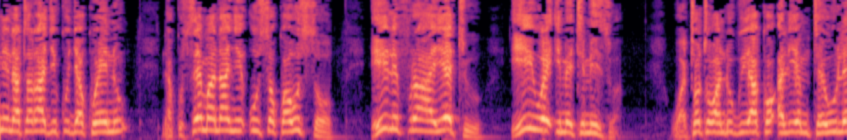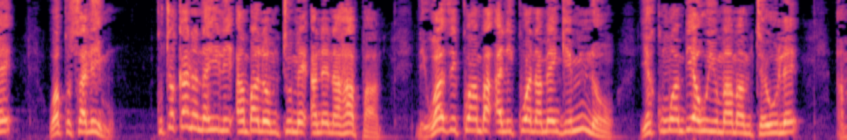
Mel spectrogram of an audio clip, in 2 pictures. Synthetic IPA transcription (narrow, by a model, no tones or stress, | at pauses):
ninataɾaʄikuʄakwɛnu | nʔa̰kusɛmanaɲiʔusɔkwausɔ̰ | ilifuɾahajɛtṵ | iwɛʔimɛtimizwa̰ | wa̰tɔtɔwanduɠujakɔʔalijɛm̩tɛulɛ | wakusalimṵ | kutɔkananahiliʔambalɔm̩tumɛʔanɛnaɦapa̰ | nʔḭwazikwambaʔalikuwanamɛŋɡim̩nɔ̰ | jakumwambiahujumamam̩tɛulɛ | a̰m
